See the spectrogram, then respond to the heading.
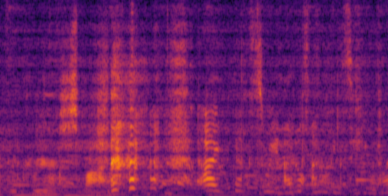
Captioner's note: laughs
